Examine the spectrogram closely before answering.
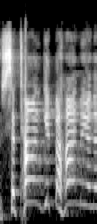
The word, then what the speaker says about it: Satan: Now, I said, Satan, and that's how you say it in Hebrew, Satan, get behind me in the name of Yeshua.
